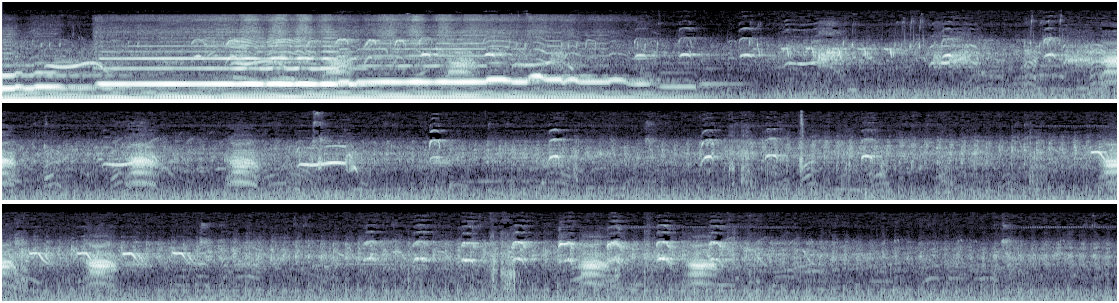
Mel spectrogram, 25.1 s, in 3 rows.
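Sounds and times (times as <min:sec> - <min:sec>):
birds chirping and calling: 0:19.3 - 0:22.5.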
